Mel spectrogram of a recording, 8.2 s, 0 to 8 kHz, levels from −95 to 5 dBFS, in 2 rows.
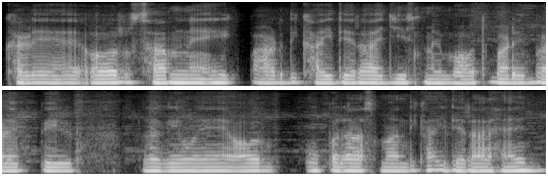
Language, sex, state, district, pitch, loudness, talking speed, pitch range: Hindi, male, Himachal Pradesh, Shimla, 135 Hz, -16 LUFS, 185 wpm, 130-135 Hz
